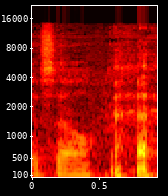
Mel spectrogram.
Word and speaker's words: ACEL: Let's roll back in time and talk about the road to ACEL. and I'm saying it right too, right? ACEL, yes, thank you.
